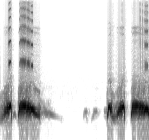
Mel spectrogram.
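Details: Spotted dove kept as a fighting decoy, giving loud close coos: a short note then a long drawn coo fading downward, a pause, then another wavering double coo and a sustained coo.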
